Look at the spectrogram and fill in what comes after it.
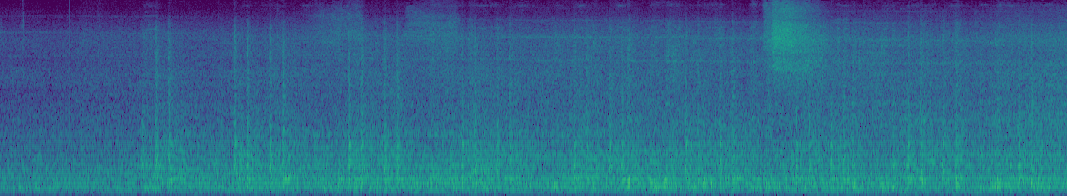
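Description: Sydney Trains double-deck electric suburban train passing, a steady rumble of steel wheels on rail with scattered clicks over rail joints and pointwork. It gets a little louder about two seconds in as the train comes level, and there is a brief burst of high hiss about ten seconds in.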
